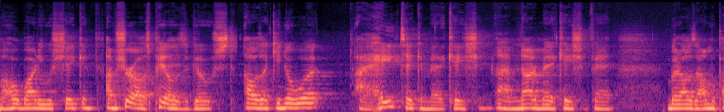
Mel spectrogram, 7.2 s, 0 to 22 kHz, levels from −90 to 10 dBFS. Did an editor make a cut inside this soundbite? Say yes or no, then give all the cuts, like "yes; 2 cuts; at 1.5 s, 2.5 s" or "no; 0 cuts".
no; 0 cuts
